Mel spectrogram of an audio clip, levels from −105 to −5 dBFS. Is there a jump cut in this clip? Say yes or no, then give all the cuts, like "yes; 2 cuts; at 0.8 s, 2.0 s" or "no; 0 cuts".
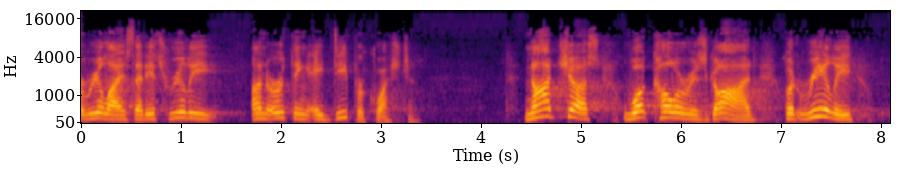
no; 0 cuts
